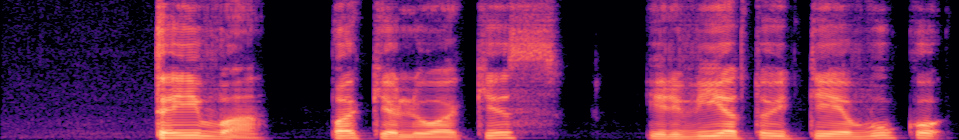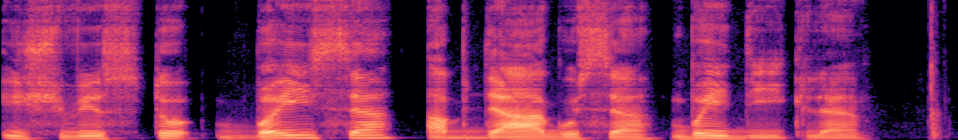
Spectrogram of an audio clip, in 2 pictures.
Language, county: Lithuanian, Utena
